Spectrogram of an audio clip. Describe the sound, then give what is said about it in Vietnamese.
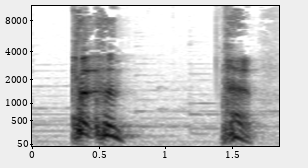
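A man clears his throat, two short, rough, guttural bursts separated by a brief pause, loud and alone. “Cuối cùng Tư Đồ Tiếu hắng giọng.”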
